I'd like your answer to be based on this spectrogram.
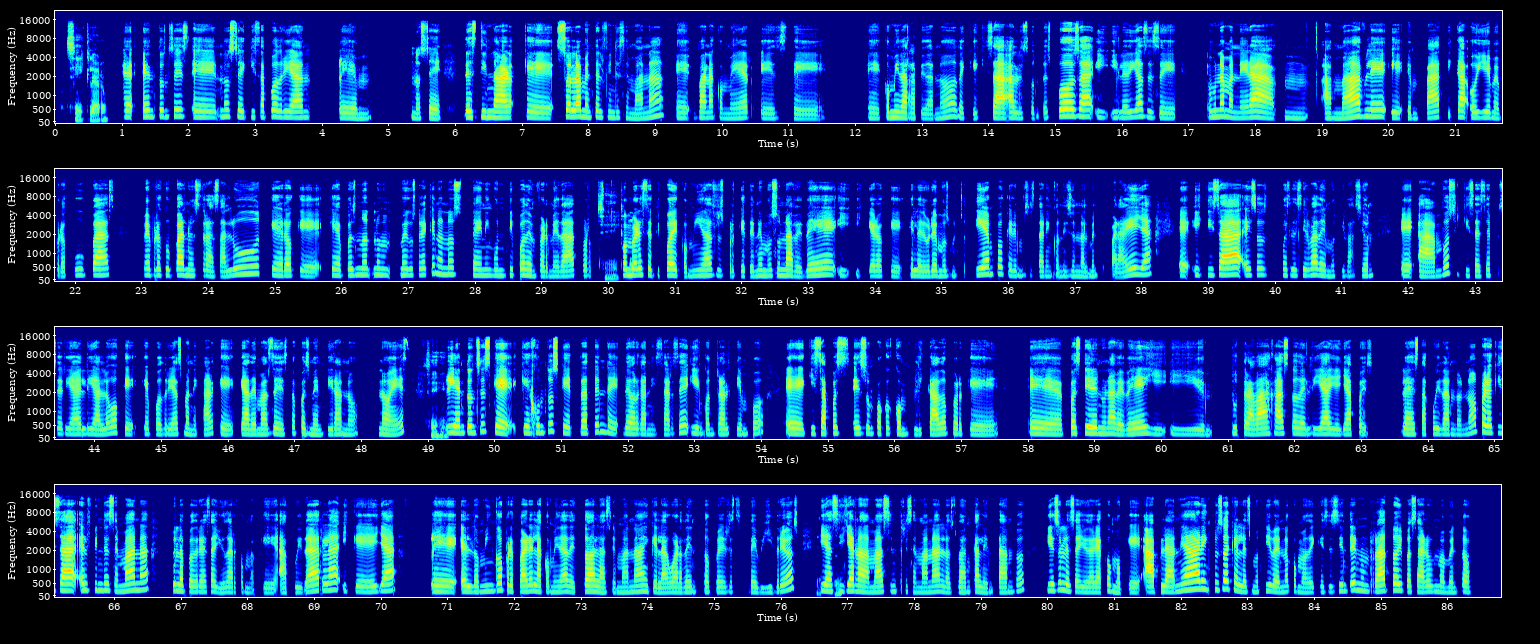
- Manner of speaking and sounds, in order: other background noise; laughing while speaking: "Sí"
- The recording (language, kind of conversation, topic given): Spanish, advice, ¿Cómo puedo controlar los antojos y comer menos por emociones?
